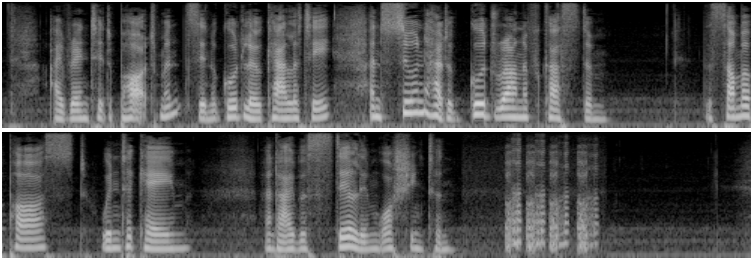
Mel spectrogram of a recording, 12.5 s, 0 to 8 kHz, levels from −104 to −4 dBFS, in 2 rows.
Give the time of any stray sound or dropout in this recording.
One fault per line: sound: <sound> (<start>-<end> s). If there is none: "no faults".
sound: laugh (10.4-11.2 s)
